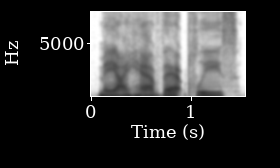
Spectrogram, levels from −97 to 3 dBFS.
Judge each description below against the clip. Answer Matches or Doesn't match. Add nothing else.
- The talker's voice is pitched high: Matches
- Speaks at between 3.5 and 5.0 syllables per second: Matches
